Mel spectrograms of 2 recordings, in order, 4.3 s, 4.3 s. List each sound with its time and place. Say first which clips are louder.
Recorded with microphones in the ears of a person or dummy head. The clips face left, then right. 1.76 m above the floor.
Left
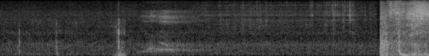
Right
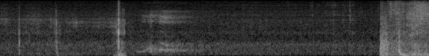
1.4 s a giggle: right 1 dB; 25° right (ahead or behind), 1.3 m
